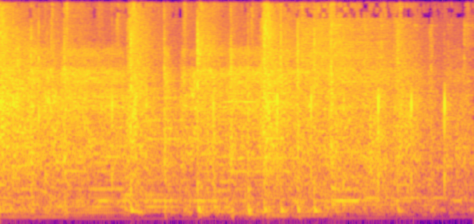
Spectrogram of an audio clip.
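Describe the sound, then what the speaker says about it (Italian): A studio audience claps during a sports television programme, a steady broadband patter of many hands with sharper individual slaps. It sounds moderately close and lasts the whole stretch without talk. "Un applauso al papà di Emiliano."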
